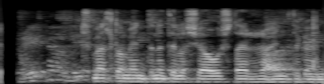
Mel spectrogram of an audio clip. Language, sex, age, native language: Icelandic, male, 20-29, Icelandic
